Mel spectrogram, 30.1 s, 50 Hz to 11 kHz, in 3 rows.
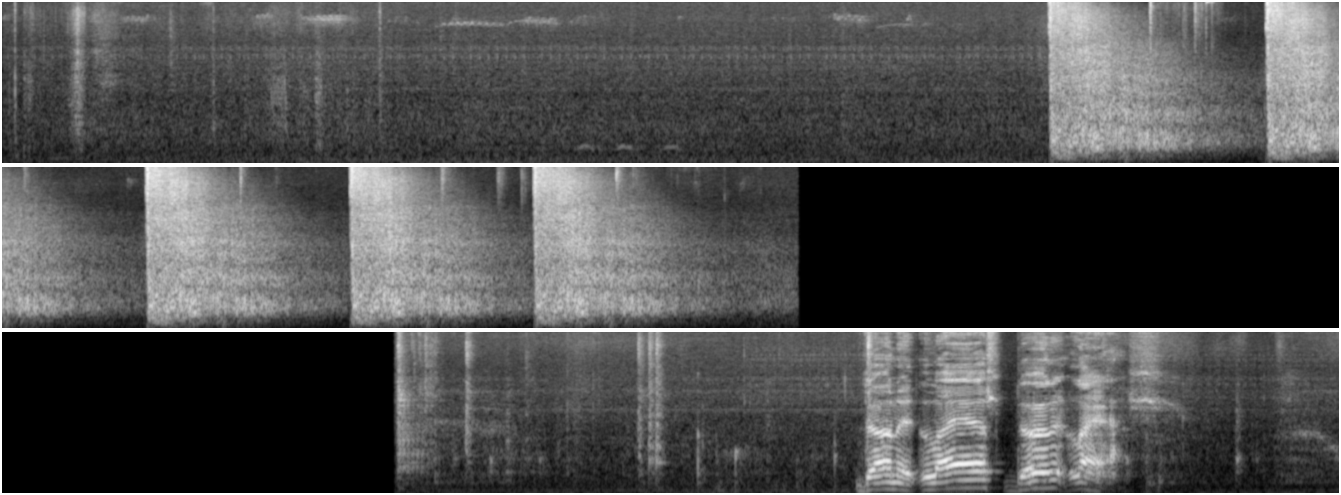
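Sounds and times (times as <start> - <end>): gunshots with echo: 7.8 - 16.0.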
